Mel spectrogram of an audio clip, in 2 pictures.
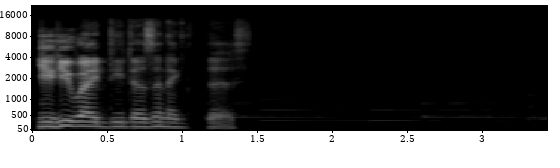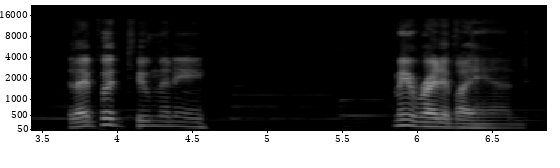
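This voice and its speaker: Over soft background music, a man with a medium-pitched voice streams a video game at a measured pace. He chats casually, rambling partly to himself and partly to his viewers.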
